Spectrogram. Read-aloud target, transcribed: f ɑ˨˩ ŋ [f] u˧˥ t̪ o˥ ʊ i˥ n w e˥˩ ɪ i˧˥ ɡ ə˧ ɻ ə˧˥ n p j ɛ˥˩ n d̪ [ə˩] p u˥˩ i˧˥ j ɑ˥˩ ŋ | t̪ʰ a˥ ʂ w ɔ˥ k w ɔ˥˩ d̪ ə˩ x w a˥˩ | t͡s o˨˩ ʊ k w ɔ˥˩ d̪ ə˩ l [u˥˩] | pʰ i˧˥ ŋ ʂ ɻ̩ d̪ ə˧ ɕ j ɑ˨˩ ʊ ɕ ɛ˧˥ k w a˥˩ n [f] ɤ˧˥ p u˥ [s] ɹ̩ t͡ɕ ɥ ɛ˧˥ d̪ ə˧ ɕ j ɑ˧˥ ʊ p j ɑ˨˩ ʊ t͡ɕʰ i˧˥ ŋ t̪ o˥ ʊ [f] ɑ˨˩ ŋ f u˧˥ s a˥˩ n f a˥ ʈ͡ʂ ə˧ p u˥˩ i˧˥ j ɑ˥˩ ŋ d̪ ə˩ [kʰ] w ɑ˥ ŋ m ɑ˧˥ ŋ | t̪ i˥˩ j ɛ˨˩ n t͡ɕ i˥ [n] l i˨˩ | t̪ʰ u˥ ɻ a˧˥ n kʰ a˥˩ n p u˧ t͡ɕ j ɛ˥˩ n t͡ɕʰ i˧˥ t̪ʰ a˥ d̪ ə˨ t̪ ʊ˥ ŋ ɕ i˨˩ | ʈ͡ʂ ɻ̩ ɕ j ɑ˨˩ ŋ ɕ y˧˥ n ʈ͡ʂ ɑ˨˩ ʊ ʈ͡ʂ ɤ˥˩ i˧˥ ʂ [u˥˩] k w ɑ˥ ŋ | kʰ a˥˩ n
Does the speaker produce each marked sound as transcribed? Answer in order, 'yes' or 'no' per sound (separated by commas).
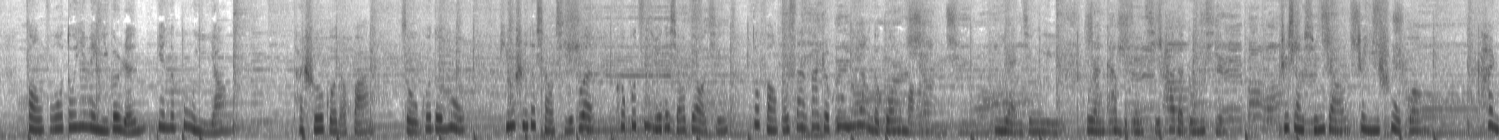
yes, yes, yes, no, no, yes, no, no, yes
